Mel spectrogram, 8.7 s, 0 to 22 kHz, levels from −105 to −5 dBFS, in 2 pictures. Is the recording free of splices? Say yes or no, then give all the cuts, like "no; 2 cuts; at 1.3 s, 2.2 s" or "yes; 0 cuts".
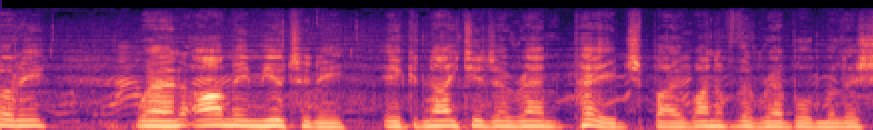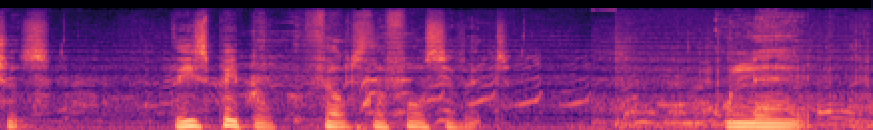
no; 1 cut; at 7.1 s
